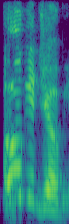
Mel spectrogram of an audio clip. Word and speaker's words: Ogunjobi: Ogunjobi.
